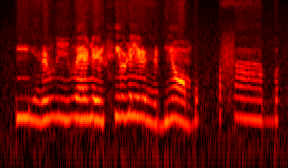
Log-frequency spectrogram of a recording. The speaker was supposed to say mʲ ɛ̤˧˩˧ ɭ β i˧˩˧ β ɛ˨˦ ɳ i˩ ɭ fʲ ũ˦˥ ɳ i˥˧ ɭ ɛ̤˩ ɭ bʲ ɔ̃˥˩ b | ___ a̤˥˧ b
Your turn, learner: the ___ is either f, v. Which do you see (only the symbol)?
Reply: f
